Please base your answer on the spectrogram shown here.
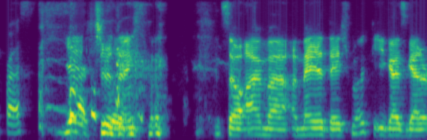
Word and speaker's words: Ameya Deshmukh: who you are yeah well start with properly pronouncing your name for us yeah so I'm a made a schmuck you guys get it right the second time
